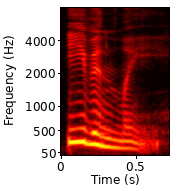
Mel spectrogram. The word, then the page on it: evenly: íːvənli; イーブンリィ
